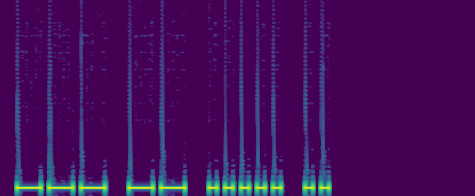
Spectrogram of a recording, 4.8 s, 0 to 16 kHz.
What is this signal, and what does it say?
Morse code, heard as a keyed tone, about 15 wpm, 700 Hz. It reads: OM5I
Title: DXCC-100 Call Signs - 4 Characters - Repeated 3x - 15wpm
